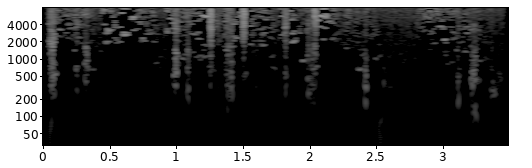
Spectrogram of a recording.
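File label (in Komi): "талун тӧвшӧр тӧлысь кызь кӧкъямысӧд лун выльлун", Komi, female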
